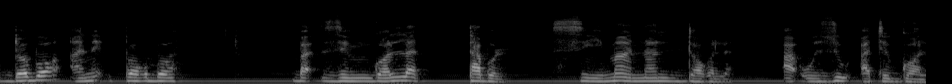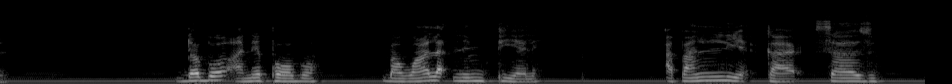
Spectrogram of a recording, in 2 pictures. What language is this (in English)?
Southern Dagaare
